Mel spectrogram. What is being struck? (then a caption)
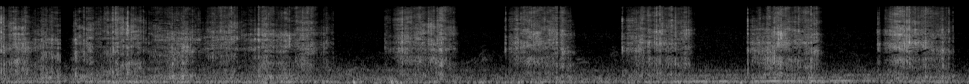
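Fine gravel and sand ground raked with a wooden stick. The end of a long, weathered wooden stick scratches and rakes across fine gravel and sand ground. It makes bright, gritty rasping strokes. The first few seconds are a steady scrape, and the later strokes come in bursts with short, quieter pauses between them.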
